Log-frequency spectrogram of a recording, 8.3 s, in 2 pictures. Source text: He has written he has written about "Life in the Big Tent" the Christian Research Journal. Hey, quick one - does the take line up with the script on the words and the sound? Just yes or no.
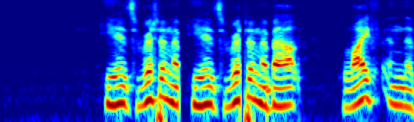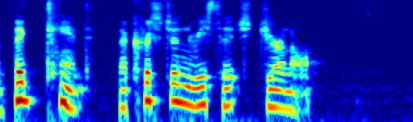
no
